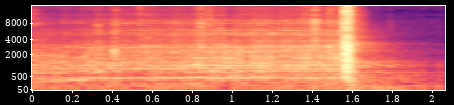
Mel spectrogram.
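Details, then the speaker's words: Sony SL-C7 Betamax VCR after repair of a squeaking motor: soft even motor whir during eject ending in a sharp mechanism click, with no squeal; normal motor running. "there's no squeal from that motor so I'm I'm really pleased about"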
